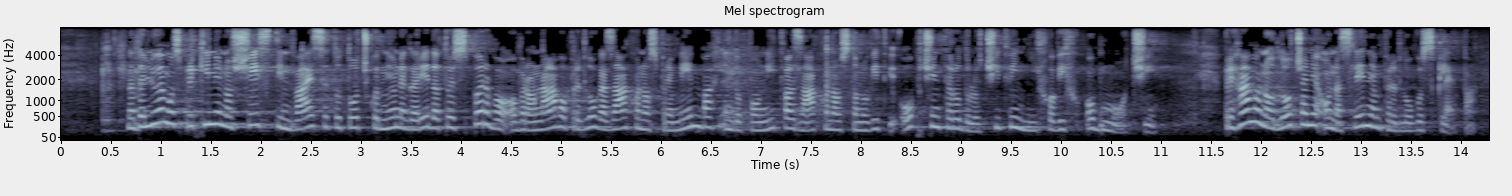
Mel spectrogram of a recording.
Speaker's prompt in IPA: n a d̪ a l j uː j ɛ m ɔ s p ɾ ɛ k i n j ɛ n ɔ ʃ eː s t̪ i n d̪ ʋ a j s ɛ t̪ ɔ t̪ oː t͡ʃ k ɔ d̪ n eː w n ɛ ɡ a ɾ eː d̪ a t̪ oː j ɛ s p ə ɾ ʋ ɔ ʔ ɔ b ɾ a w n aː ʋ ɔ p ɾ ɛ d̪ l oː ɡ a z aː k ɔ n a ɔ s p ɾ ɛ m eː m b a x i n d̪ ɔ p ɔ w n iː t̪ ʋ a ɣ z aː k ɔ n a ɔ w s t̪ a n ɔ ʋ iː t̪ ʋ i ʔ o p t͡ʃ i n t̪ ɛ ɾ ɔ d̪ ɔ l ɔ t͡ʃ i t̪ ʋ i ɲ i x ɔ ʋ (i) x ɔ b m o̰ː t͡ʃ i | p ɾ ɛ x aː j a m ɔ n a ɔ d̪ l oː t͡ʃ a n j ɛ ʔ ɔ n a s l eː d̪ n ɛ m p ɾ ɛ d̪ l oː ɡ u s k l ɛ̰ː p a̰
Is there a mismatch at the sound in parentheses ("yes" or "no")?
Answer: no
